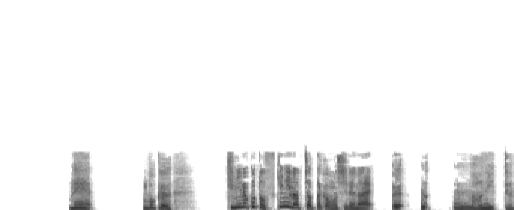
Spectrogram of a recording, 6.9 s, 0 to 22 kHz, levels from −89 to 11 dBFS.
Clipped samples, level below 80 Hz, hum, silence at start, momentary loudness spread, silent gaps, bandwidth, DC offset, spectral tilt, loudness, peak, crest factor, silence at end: under 0.1%; -66 dBFS; none; 0.9 s; 7 LU; none; 6.6 kHz; under 0.1%; -6 dB/octave; -19 LUFS; -4 dBFS; 16 dB; 0 s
